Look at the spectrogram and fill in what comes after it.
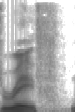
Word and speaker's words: Ralph: There wasn't an L. But it is pronounced Rafe.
